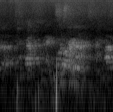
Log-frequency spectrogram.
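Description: Indistinct voices of people talking in the room, with a single sharp tap or knock just after a second in.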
